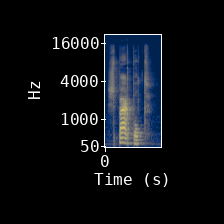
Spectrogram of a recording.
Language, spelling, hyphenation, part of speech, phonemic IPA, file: Dutch, spaarpot, spaar‧pot, noun, /ˈspaːr.pɔt/, Nl-spaarpot.ogg
- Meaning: 1. piggy bank (not necessarily pig-shaped) 2. an amount of money to keep close at hand for emergencies (usually in the diminutive)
